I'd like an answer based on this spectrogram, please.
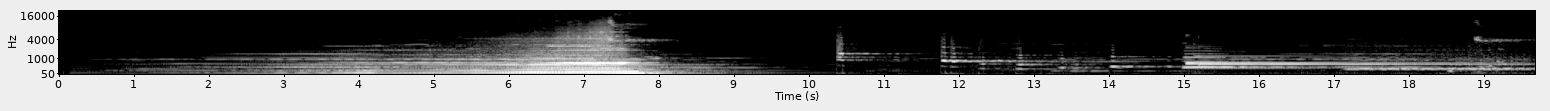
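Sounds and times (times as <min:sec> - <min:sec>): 
ghost clusters: 0:03.2 - 0:08.8, 0:15.1 - 0:19.6.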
